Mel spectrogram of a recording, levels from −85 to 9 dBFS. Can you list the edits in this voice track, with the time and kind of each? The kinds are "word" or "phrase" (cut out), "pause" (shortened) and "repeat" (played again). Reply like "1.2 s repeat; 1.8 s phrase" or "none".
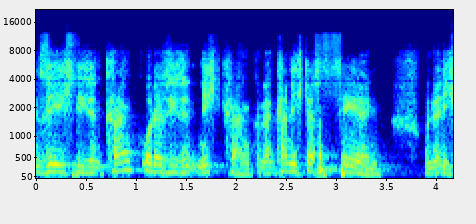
none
